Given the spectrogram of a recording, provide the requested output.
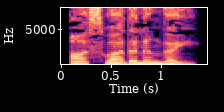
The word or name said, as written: ಆಸ್ವಾದನಂಗೈ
